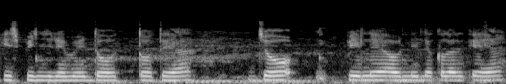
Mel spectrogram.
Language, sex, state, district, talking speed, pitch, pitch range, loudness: Hindi, female, Uttar Pradesh, Saharanpur, 155 wpm, 190 Hz, 185-195 Hz, -14 LUFS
